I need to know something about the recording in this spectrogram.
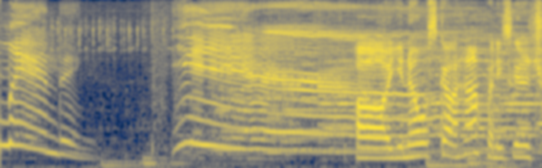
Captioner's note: imitates plane engine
